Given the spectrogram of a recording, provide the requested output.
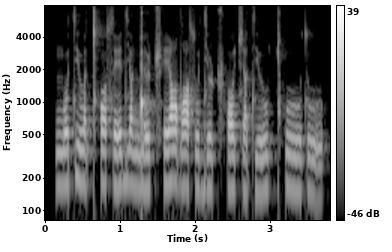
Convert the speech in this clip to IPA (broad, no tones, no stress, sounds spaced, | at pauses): ŋ o tʲ u w ɐ ǀʰ ɔ s e d j ɐ ŋ͡ǃ ɨ ʈ͡ʂʰ eː dˤ uː s u dʲ uː ʈ͡ʂʰ ɔ t͡ɕ a tʲ uː ǀʰ uː t uː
